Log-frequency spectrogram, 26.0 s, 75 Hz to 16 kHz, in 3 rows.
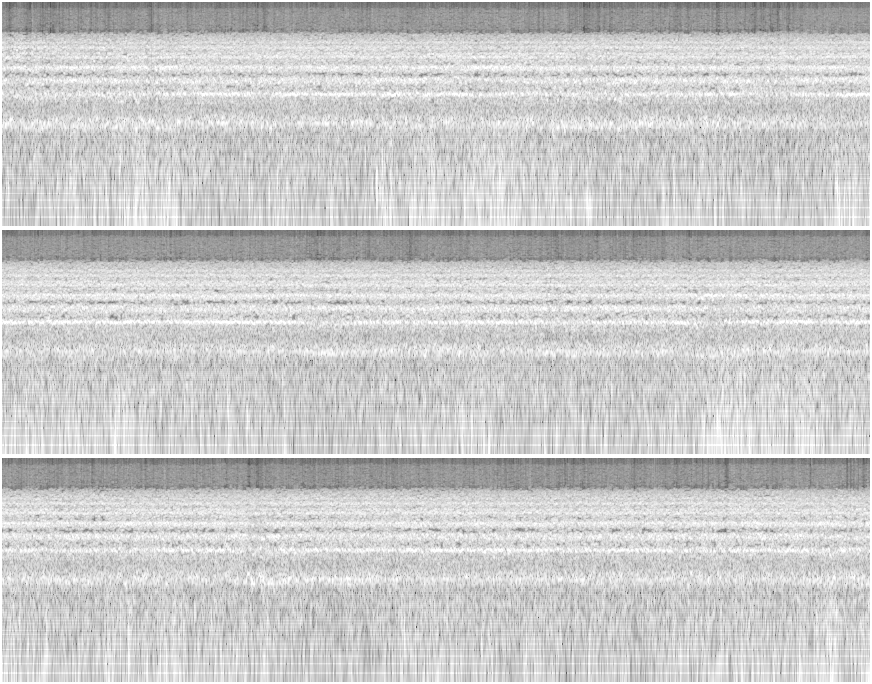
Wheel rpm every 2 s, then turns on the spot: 230, 230, 230, 230, 230, 230, 230, 230, 230, 230, 230, 240, 230.
none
